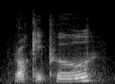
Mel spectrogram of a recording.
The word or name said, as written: Rocky Pool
